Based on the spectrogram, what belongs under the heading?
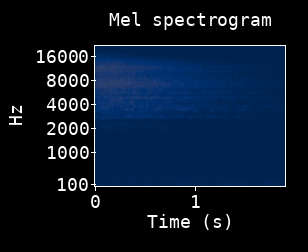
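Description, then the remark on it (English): A crash cymbal rings out as a bright, hissy shimmer, slowly fading in volume over a couple of seconds with no talking. “And then this crash, this was actually the last sound I put together.”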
